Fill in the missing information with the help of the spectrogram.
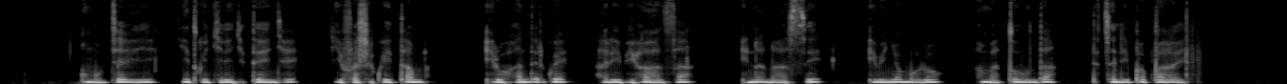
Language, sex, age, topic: Kinyarwanda, female, 25-35, finance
